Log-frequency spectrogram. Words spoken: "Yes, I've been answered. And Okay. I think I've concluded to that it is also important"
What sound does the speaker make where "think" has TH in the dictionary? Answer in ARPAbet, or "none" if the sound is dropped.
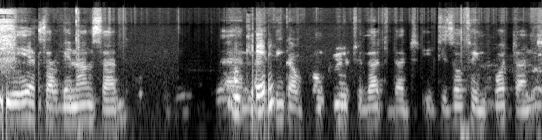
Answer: TH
